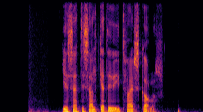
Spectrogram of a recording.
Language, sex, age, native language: Icelandic, male, 20-29, Icelandic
